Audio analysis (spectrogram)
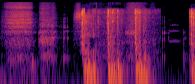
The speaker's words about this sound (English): Why? Why is he banging on our door?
